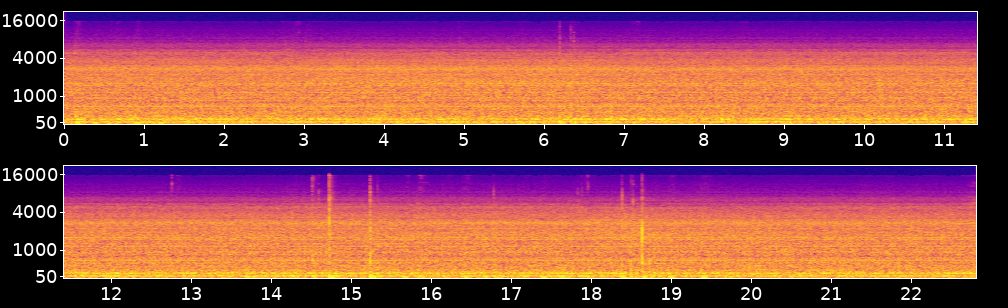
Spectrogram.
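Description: Faint, scattered clicks of typing at a computer keyboard, more frequent in the second half with two louder clicks, over a steady low hum of room noise.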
